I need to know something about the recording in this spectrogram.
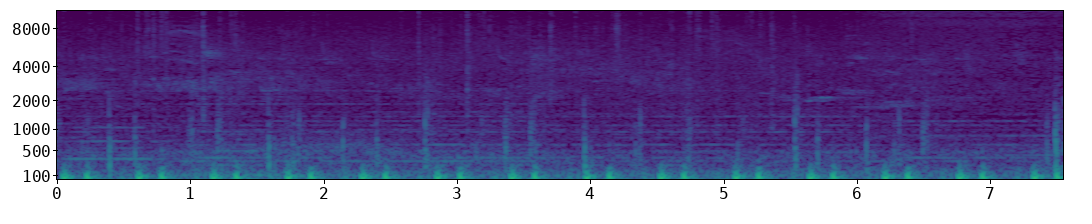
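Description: Footsteps thud quickly and steadily on hard dirt as someone runs.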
